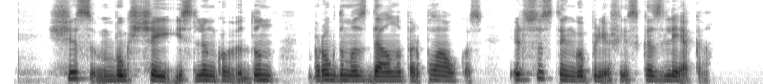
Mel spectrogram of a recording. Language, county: Lithuanian, Alytus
